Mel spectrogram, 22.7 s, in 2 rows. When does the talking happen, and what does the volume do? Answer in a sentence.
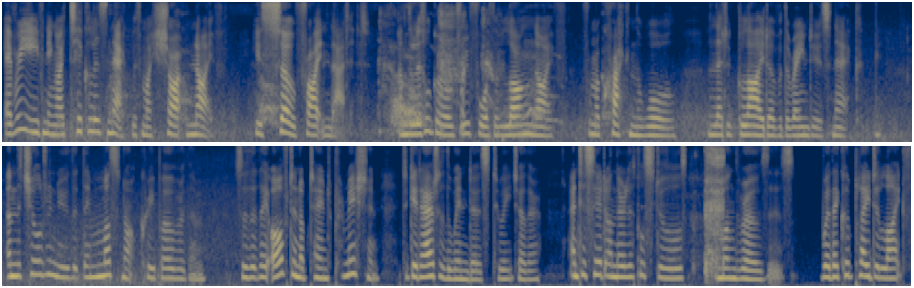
The talking can be heard from 0.0 to 22.6 s, at a steady volume.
